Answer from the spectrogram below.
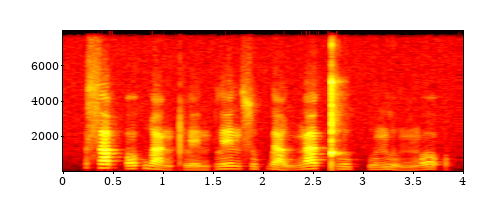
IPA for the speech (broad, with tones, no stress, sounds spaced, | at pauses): s a˥˩ p̚ ʔ ɔ˦˥ ʔ w a˨˩ ŋ pʰ l e˩˦ n p l e˥˩ n s u˦˥ k̚ l a˧ w ŋ a˥˩ t̚ kʰ l u˦˥ k̚ ʔ u˦˥ n l u˩˦ n ŋ ɔ˥˩ ʔ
